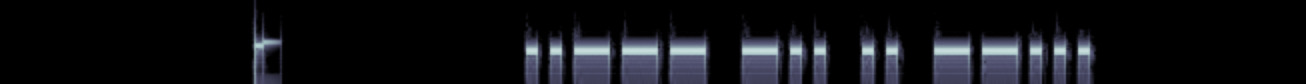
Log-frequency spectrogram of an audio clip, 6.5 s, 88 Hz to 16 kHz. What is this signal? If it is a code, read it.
Morse code, heard as a keyed tone, about 20 wpm, 700 Hz. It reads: 2DI7
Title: Four Letter-Number Combinations - 20wpm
